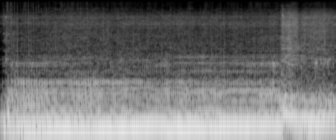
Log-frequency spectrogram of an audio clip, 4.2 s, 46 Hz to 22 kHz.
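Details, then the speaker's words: Suzuki Ozark LTF-250 ATV, warmed up, ridden in cold wind at wide open throttle: single drones flat and low, can't catch up, bogging under load; owner suspects air filter and dirty carburetor, not confirmed. "You hear it still bogging like that wide open though."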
